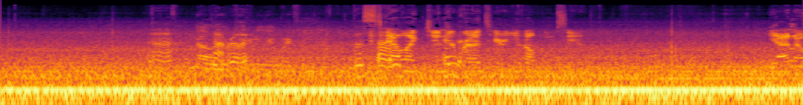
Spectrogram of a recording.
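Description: Steady road and engine noise inside a car cabin at highway speed, with a strong low drone. A voice speaks briefly a couple of times over it.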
